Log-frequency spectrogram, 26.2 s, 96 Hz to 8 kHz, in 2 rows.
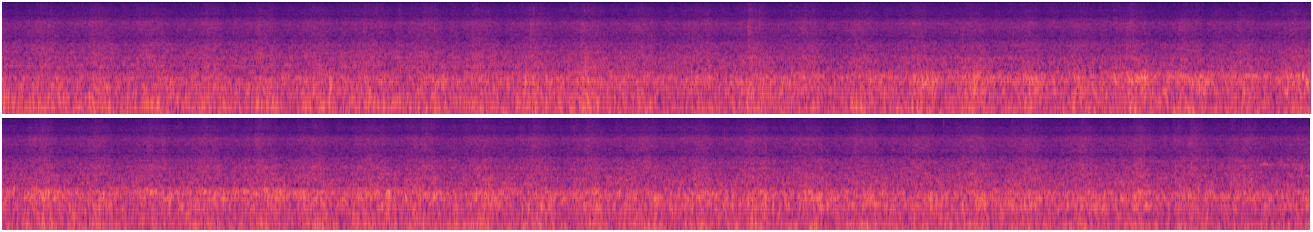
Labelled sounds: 16.2	21.2	vessel noise, 0 to 8.0 kHz

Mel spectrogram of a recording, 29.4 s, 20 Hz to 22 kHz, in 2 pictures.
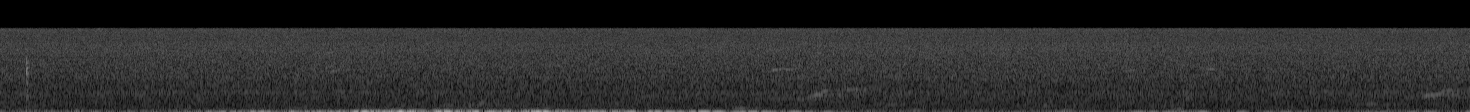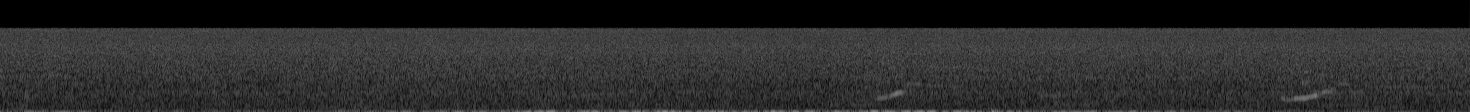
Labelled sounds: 7.7	8.0	humpback whale, 1.6 to 1.8 kHz

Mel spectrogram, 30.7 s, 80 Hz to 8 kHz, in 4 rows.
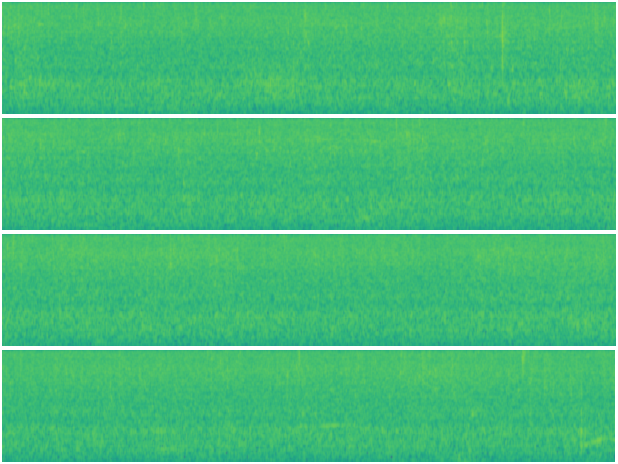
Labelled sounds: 27.0	27.3	humpback whale, 1.0 to 1.2 kHz

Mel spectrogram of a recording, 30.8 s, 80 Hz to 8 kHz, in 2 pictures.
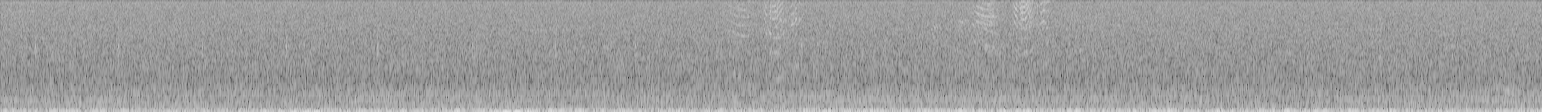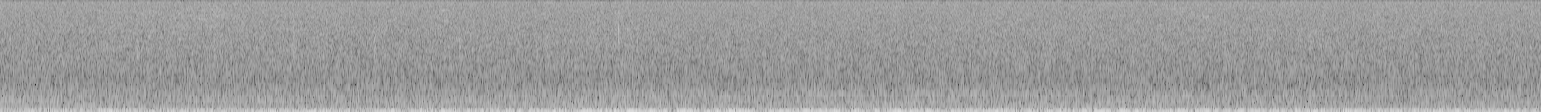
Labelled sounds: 7.8	8.0	Pacific white-sided dolphin, 4.3 to 4.7 kHz
9.7	10.0	Pacific white-sided dolphin, 5.0 to 5.7 kHz

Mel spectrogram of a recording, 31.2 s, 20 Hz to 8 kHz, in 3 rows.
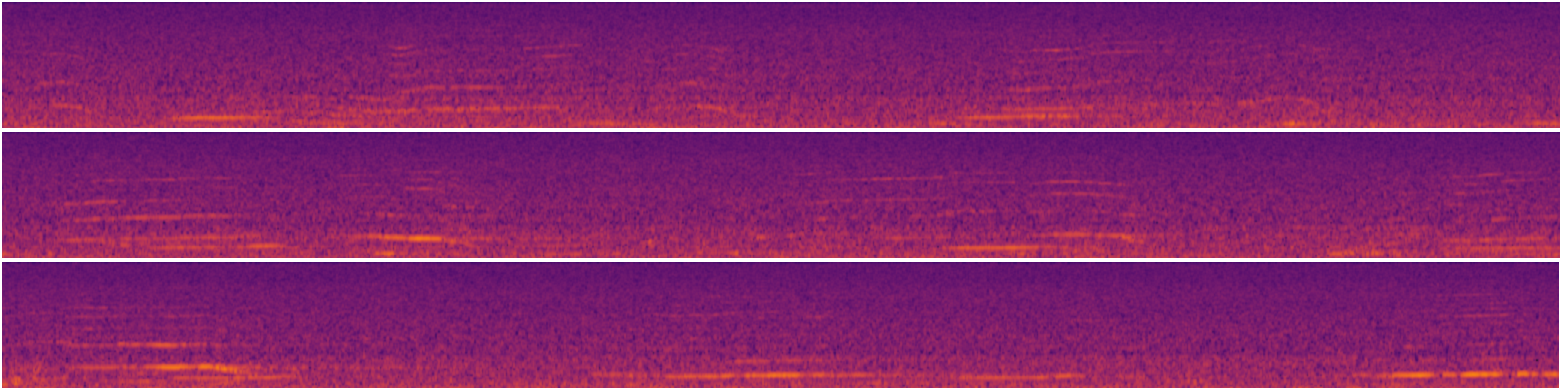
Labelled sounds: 2.6	3.9	humpback whale, 0.83 to 2.8 kHz
6.8	7.6	humpback whale, 0.90 to 2.6 kHz
10.9	11.9	humpback whale, 0.96 to 2.5 kHz
15.7	17.9	humpback whale, 1.0 to 3.0 kHz
20.2	20.6	humpback whale, 2.3 to 3.0 kHz
21.1	21.5	humpback whale, 0.99 to 2.7 kHz
30.4	30.9	humpback whale, 2.1 to 3.6 kHz

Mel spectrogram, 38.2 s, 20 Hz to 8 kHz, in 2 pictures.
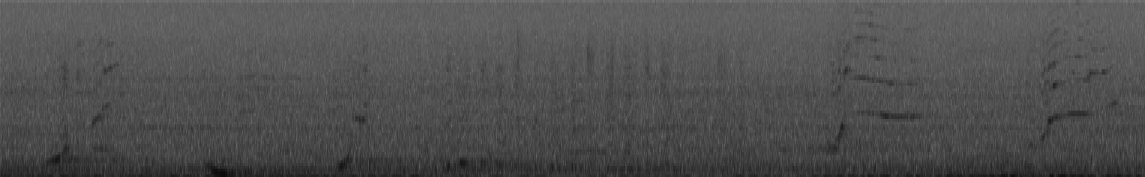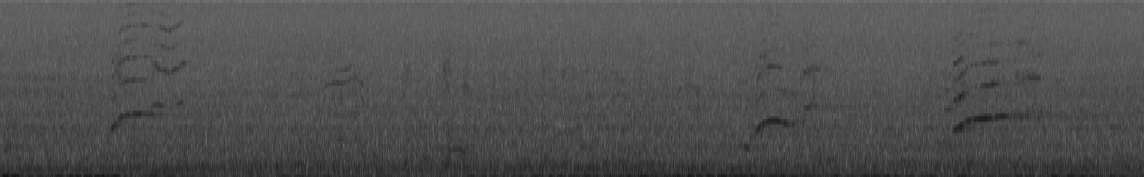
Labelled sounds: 1.7	2.0	humpback whale, 2.4 to 2.8 kHz
2.5	2.8	humpback whale, 0.80 to 1.1 kHz
5.9	6.1	humpback whale, 0.86 to 1.0 kHz
14.2	15.3	humpback whale, 0.90 to 6.7 kHz
17.4	18.6	humpback whale, 0.80 to 3.0 kHz
20.9	22.3	humpback whale, 0.80 to 7.5 kHz
24.5	25.1	humpback whale, 1.8 to 2.8 kHz
31.7	32.8	humpback whale, 0.80 to 2.8 kHz
35.0	36.5	humpback whale, 0.80 to 3.0 kHz

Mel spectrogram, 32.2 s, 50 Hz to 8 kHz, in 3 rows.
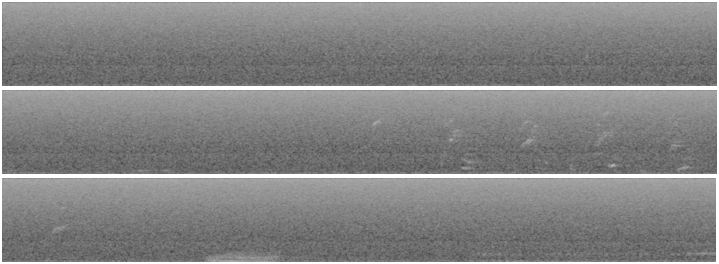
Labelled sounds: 18.5	18.7	humpback whale, 0.99 to 1.5 kHz
19.6	19.9	humpback whale, 1.2 to 1.8 kHz
22.2	22.5	humpback whale, 1.1 to 1.5 kHz

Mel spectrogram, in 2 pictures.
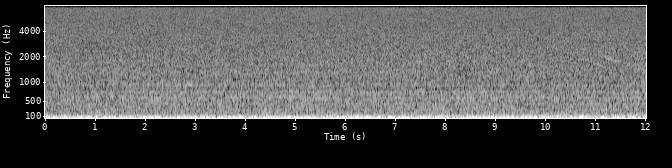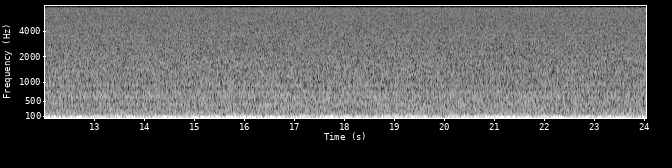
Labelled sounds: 11.1	11.6	killer whale, Bigg's (transient), 1.7 to 2.1 kHz

